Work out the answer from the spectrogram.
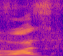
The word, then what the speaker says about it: was: बहुत से बच्चे क्या करते हैं, वॉज को बाज बोलते हैं और वर को वेयर बोलते हैं। ये गलत प्रोनाउंसिएशन है। यदि आप सही से प्रोनाउंसिएट करेंगे तो वॉज और वर होता है, बाज और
